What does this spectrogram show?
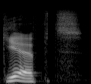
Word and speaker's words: GIF: No, not gifts. Not presents. No, GIF, like a GIF. Ethan, you're supposed to pronounce it a GIF.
